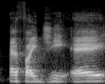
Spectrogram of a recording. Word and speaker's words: figa: FIG A is a hand like this. FIG A. I say Figa. That's the way I pronounce it.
